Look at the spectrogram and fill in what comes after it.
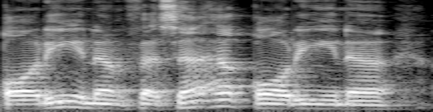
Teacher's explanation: القاف مفخمه مرتبه الثانيه في الكلمتين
